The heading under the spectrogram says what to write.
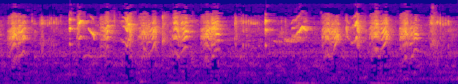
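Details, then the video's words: Long-tailed shrike singing actively: a dense, continuous stream of harsh, scratchy notes and squawks, delivered in rapid bursts with short pauses between them. "Burung cendet gacor"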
